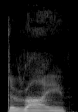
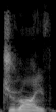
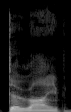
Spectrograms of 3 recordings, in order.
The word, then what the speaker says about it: derive: next word is derive derive not note the pronunciation not drive but derive derive if something is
